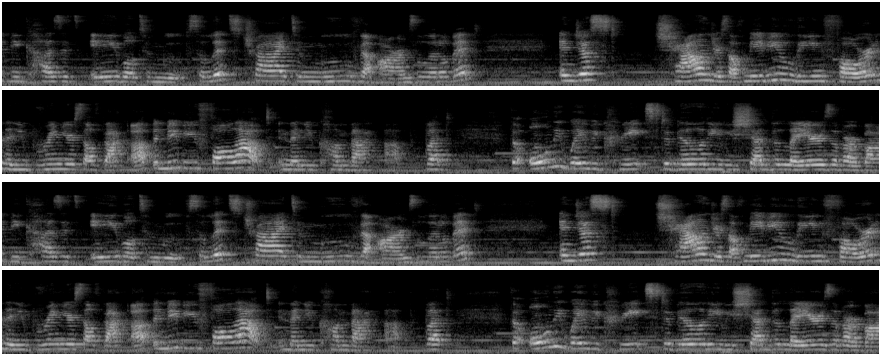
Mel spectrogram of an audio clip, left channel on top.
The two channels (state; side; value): normal; both; correlation 0.16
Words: because it's able to move. So let's try to move the arms a little bit and just challenge yourself. Maybe you lean forward and then you bring yourself back up, and maybe you fall out and then you come back up. But the only way we create stability, we shed the layers of our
